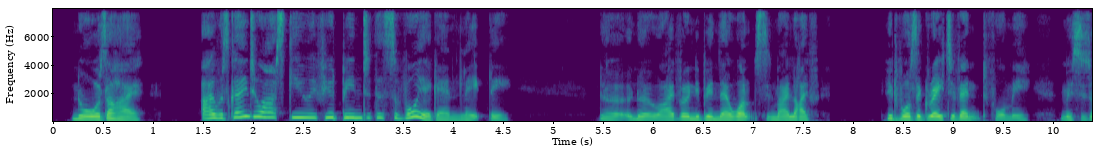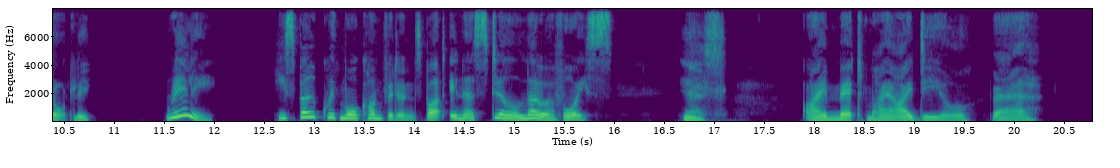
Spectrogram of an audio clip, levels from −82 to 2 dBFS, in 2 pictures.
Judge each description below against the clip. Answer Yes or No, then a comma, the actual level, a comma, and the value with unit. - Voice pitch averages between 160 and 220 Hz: Yes, high, 190 Hz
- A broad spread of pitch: Yes, wide, 6.5 semitones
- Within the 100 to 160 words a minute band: Yes, average, 155 wpm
